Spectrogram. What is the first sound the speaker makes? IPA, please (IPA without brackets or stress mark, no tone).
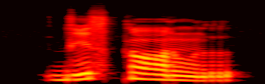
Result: d̪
